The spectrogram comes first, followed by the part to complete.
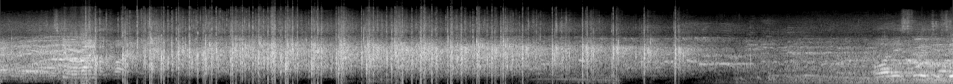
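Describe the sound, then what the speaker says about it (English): A jiu-jitsu club audience gives a loud, sustained round of applause during a belt ceremony, crisp dense clapping near and full, tapering off toward the end as murmured voices come in. "Let's give a round of applause."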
